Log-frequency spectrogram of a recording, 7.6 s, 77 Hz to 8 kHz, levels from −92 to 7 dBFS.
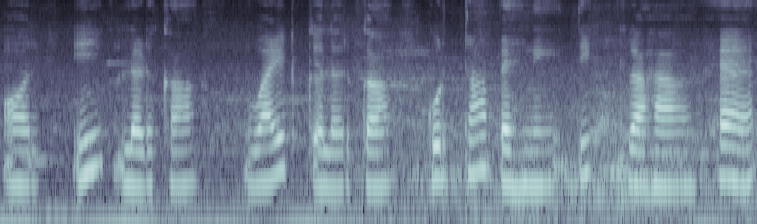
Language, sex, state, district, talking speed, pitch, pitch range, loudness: Hindi, female, Madhya Pradesh, Katni, 85 wpm, 180 Hz, 175-200 Hz, -18 LUFS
